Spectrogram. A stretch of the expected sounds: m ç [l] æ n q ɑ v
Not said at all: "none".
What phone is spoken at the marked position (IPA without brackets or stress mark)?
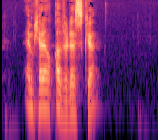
ɾ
